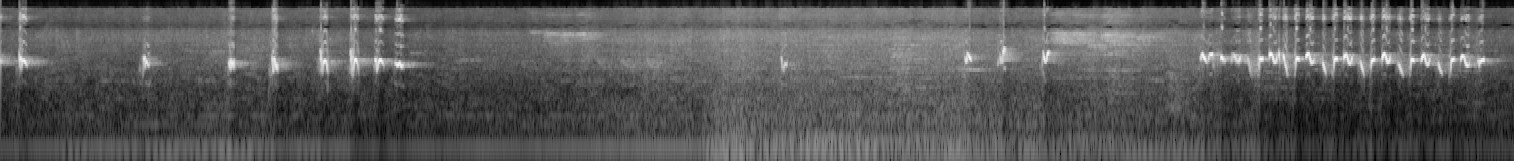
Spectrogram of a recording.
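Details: Sooty-headed bulbul in rapid 'ropelan' singing, played to stir lazy bulbuls into answering: bright, clipped chirps in a quick string, a lull with low rumbling noise and a few scattered notes, then another fast burst of chattering notes.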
